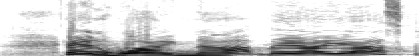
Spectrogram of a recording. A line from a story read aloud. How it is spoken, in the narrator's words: shouted Mrs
